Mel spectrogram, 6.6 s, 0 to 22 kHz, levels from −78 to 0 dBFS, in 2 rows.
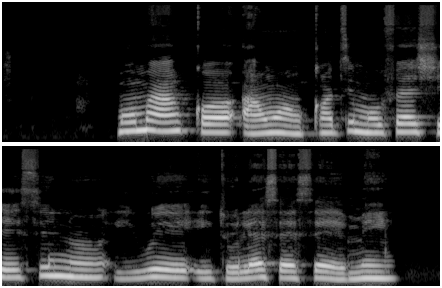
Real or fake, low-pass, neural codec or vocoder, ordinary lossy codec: real; 19.8 kHz; none; Opus, 32 kbps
